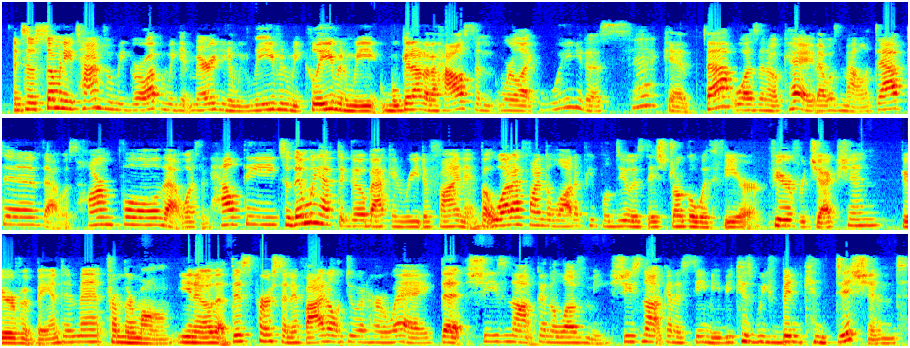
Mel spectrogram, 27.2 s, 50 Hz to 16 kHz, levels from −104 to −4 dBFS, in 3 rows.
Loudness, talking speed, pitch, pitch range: -17 LUFS, 240 wpm, 185 Hz, 170-210 Hz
